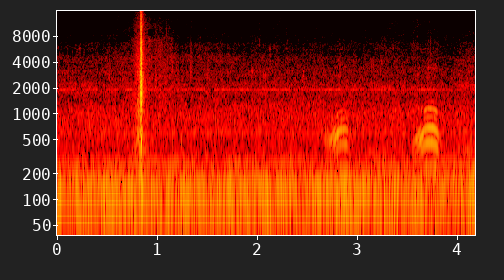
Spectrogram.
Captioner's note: golf ball thwacking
